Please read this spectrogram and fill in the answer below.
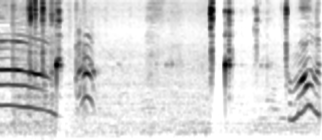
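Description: A child's high voice making a long drawn-out, meow-like cry that rises and falls, then a shorter one. A couple of sharp clicks follow near the end.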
